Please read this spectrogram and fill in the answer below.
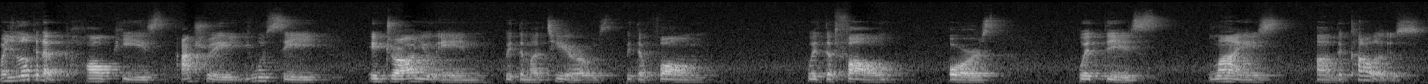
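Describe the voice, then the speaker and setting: A man's medium-pitched voice in a Vietnamese accent, very slow with long, frequent pauses and ordinary pitch variation, amid audible room echo and noticeable background noise. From South Vietnam. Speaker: visual artist. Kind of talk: artist talk presentation. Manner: halting, many filler ums.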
